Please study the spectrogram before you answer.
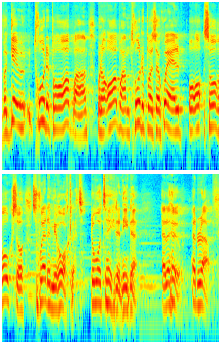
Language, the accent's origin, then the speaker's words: Swedish; Sölvesborg, Blekinge, Sweden; accent: Sölvesborg dialect; jag var från Sölvesborg och engelskan var både bruten, den var extremt dålig och det var på klingande sölvesborgska.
